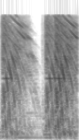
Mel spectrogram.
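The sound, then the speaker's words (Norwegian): Two loud sci-fi laser pistol blasts from a science fiction film in quick succession, each a bright, shimmering zap with sweeping tones, the second starting just after the first fades; the same sound is played when new American laser weapons fire. “Dette er lyden av en laserpistol fra en science fiction-film.”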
